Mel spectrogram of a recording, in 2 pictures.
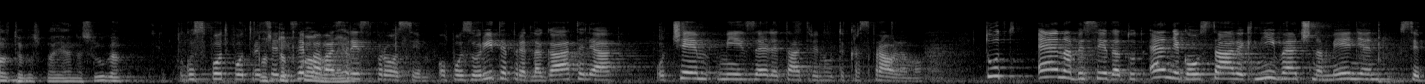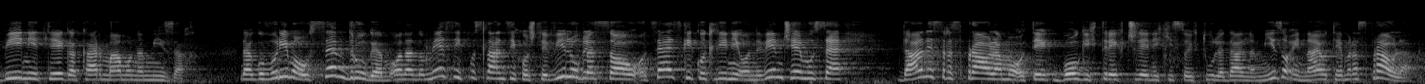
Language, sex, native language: Slovenian, female, Slovenian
